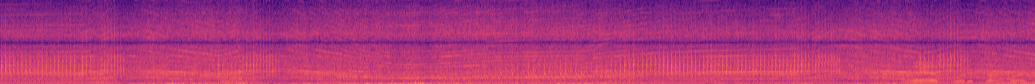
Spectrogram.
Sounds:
Speech

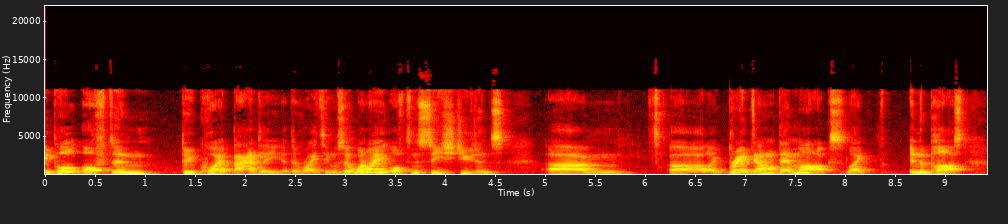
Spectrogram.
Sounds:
Speech

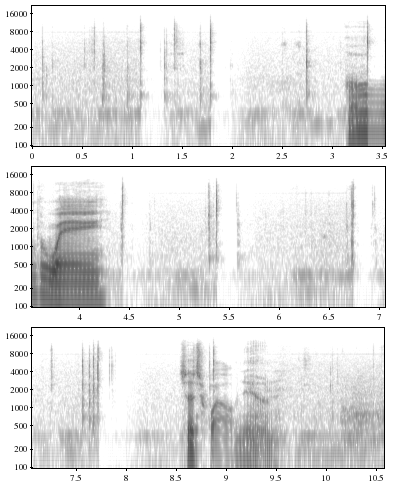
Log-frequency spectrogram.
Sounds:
Speech

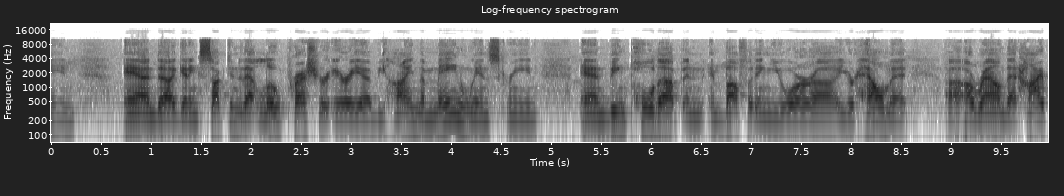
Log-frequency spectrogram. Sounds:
Speech

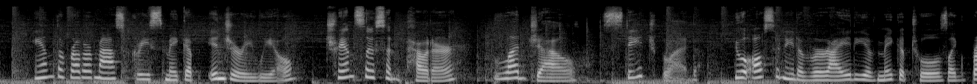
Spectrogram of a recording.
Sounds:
Music, Speech

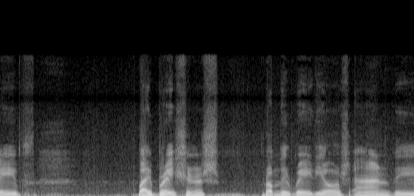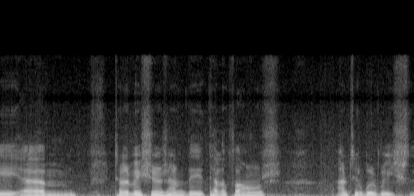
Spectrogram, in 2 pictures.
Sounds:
Speech

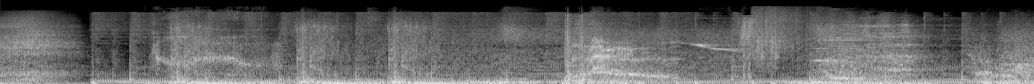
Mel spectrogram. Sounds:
dinosaurs bellowing

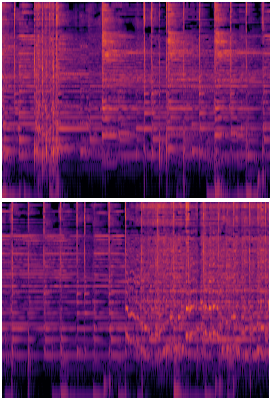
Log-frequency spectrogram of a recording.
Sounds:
playing sitar

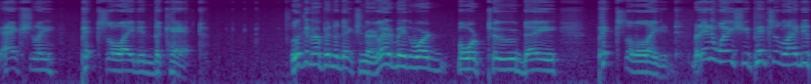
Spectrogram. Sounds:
Speech

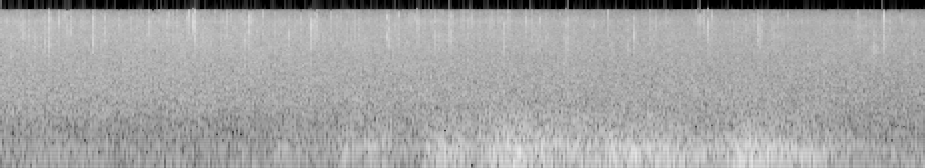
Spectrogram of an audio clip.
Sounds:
Thunderstorm, Rain on surface, Thunder, Rain

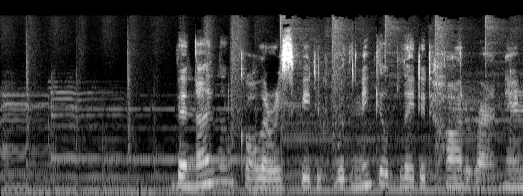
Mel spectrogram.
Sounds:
Music, Speech

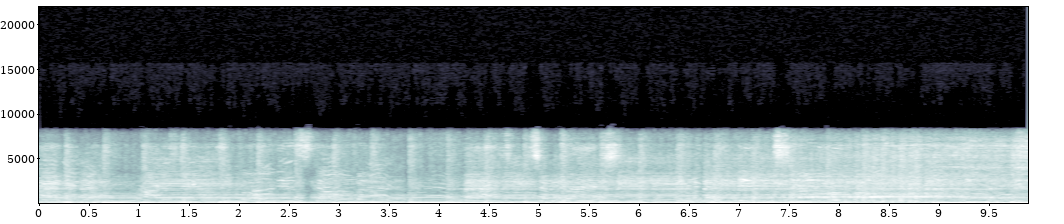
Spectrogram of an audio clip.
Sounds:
Music

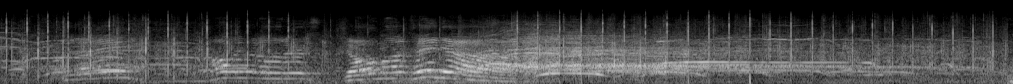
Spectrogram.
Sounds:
Narration, Speech, man speaking

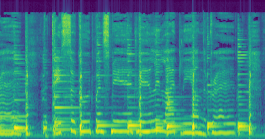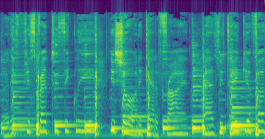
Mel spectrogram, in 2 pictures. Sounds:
Ukulele, Music, inside a small room

